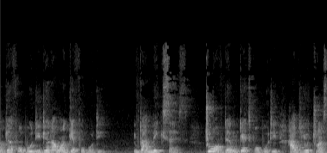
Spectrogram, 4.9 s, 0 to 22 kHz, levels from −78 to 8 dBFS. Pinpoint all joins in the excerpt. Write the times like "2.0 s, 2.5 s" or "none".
none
